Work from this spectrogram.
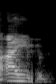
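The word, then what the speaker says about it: I'm: এখানে আই, এটার ওকে, উচ্চারণ আইম।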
